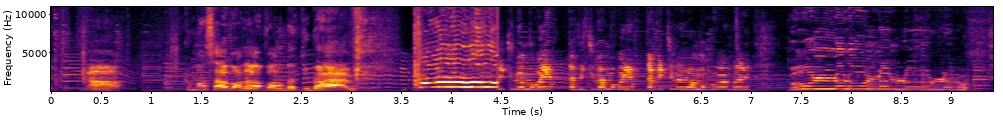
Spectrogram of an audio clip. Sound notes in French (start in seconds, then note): 3.0 rires étouffés; 3.6 cri aigu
